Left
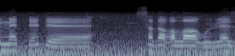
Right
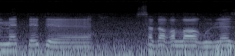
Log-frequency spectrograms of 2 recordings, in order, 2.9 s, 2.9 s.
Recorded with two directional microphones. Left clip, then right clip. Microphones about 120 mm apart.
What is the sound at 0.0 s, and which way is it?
Speech, 25° left (ahead or behind).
